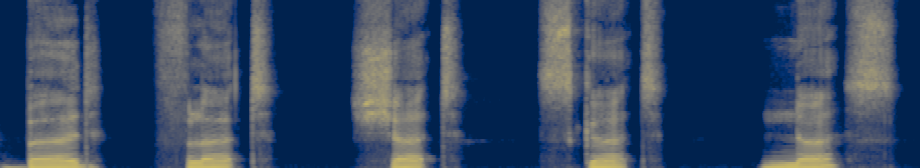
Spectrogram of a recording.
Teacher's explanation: it's exactly the same as the schwa, but it's longer. It's a longer vowel sound.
